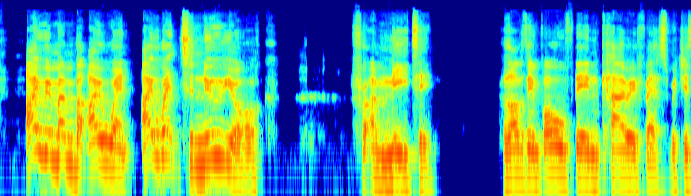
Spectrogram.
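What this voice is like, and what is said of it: English accent. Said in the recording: “over there, it's like I, I sound English.”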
